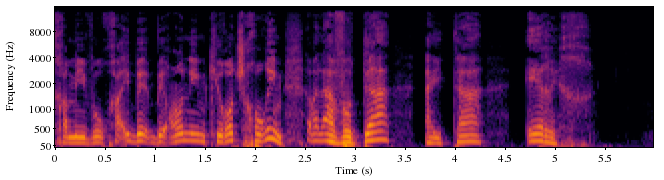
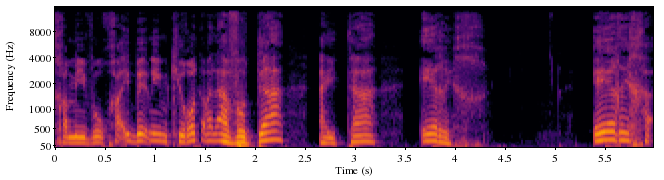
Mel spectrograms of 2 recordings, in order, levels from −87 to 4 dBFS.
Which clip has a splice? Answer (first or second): second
